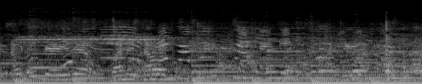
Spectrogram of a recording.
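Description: Children's voices chattering and calling out over music with a steady beat.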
